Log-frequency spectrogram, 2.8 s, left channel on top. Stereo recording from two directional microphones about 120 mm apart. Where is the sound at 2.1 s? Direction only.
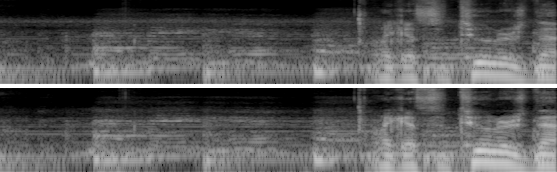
25° right (ahead or behind).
